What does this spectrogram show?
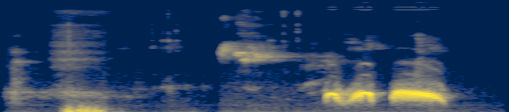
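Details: Spotted dove, a morning lure meant to stir mating drive, giving two loud mid-pitched coos late on, the first doubled and the second a longer falling note, after a low thump and a brief high chirp.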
